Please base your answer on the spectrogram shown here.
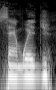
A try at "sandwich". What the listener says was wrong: There's no G. there's no G.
